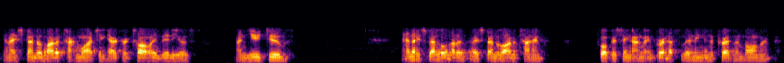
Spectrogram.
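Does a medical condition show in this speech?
Yes: Parkinson's disease; left side onset, first symptom left index finger tremor, worsened over four years, diagnosed by Ontario neurologist; freezing for about two years, shuffle walking, weak clumsy left hand, cannot type, no medication.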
